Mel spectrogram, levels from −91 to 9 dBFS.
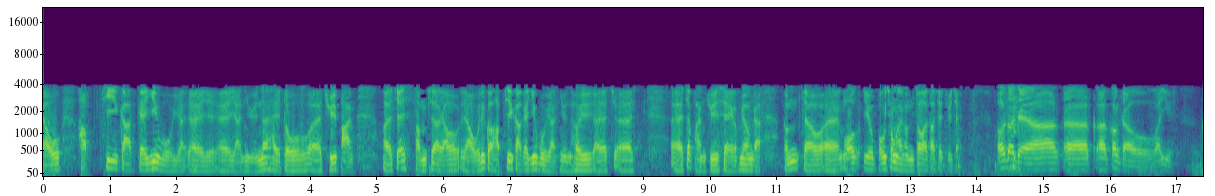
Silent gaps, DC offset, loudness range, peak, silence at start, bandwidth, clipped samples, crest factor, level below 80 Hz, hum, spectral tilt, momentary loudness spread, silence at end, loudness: none; under 0.1%; 1 LU; 0 dBFS; 0 s; 4 kHz; 1%; 12 dB; -40 dBFS; none; -9.5 dB/octave; 8 LU; 0 s; -11 LUFS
